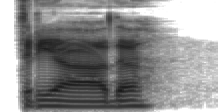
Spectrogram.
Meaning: triad
- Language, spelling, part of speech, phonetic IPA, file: Russian, триада, noun, [trʲɪˈadə], Ru-триада.ogg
